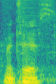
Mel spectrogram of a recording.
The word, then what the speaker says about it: Matthias: Is that how you pronounce it? Yeah, Matthias.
